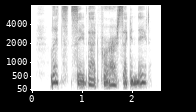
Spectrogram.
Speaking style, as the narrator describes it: Pariah said gently

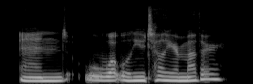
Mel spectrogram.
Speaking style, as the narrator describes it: he asked nervously

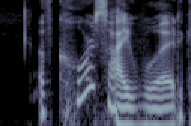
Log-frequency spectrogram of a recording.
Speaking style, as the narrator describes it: Kay says sweetly

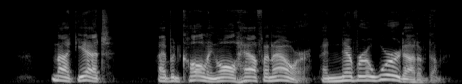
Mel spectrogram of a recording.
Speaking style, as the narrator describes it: he said curtly

